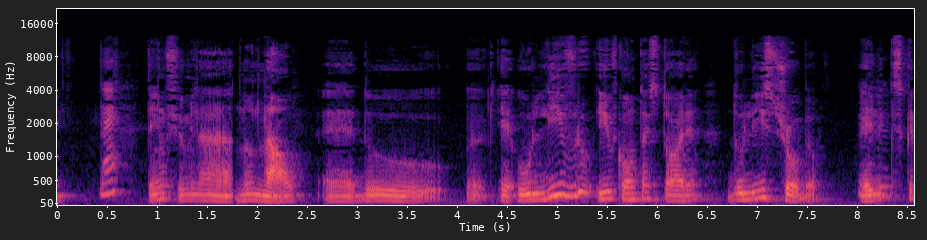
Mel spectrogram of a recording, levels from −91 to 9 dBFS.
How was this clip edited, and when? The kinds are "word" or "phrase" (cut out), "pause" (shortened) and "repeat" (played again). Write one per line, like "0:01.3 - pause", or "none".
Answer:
0:01.7 - word
0:02.5 - pause
0:05.6 - word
